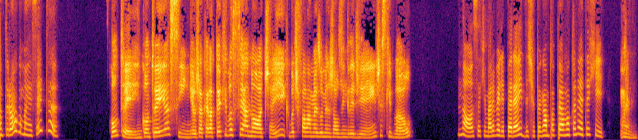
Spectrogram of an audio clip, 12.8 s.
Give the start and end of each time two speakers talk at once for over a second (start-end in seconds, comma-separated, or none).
none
